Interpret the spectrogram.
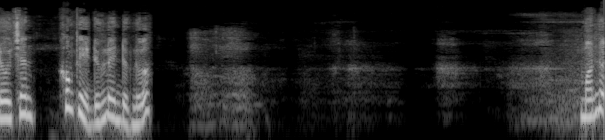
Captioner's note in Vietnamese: khịt mũi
